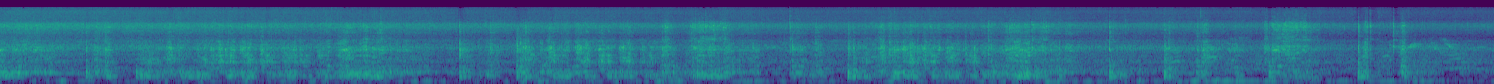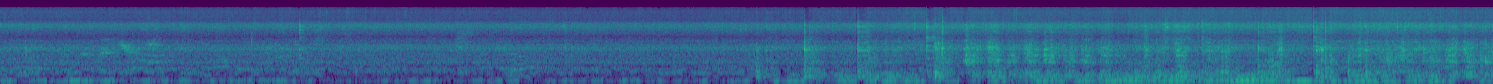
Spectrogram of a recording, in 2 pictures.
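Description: Mutton mince frying in oil in an aluminium pressure cooker, sizzling steadily while a steel ladle stirs it and scrapes and clinks against the pot. The stirring lets up for several seconds midway, leaving mostly the sizzle, then picks up again.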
